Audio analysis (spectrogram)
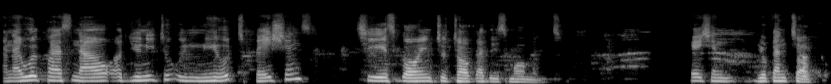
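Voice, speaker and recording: A man from Venezuela with a Venezuelan Spanish accent gives a conference presentation in halting, simply phrased second-language English. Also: fairly high pitch, poor audio. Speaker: community presenter.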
